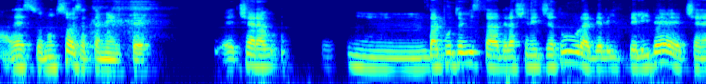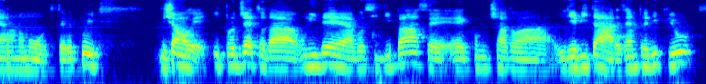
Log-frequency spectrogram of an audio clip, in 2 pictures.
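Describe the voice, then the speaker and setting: In an ordinary speaking voice, a man talks at medium pitch and a moderate pace with ordinary pitch variation. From Italy, Rome. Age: 40s. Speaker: animator and illustrator. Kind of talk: interview.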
